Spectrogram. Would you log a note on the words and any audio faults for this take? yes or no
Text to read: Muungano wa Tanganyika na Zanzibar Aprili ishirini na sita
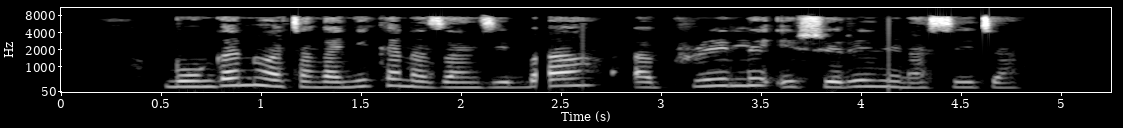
yes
